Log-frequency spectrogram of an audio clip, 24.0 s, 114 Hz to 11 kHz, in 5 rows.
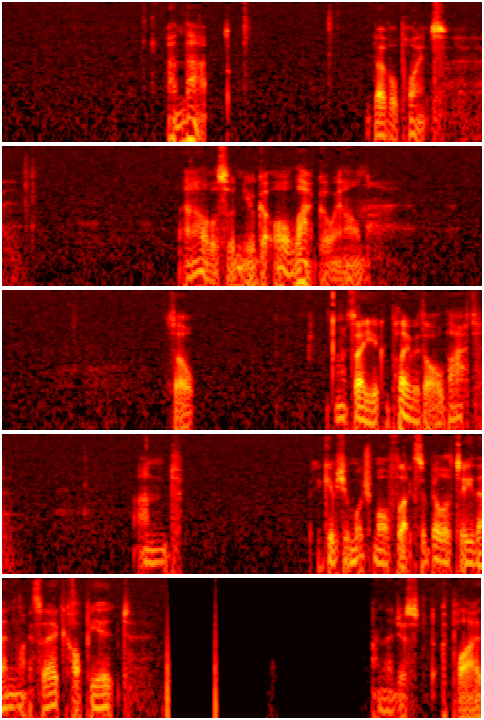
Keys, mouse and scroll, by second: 0.8 click, 3.4-5.1 drag, 5.1 Tab, 5.7-6.5 scroll down 12, 6.5-8.3 middle drag, 8.3-8.9 scroll up 4, 8.9-9.7 scroll up 1, 9.7 middle click, 10.4-11.3 scroll down 3, 11.3-13.3 middle drag, 13.3-15.3 scroll down 5, 15.3-15.9 scroll up 5, 16.9-17.5 scroll down 1, 17.5-19.9 middle drag, 19.9 shift+d, 22.7 click.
